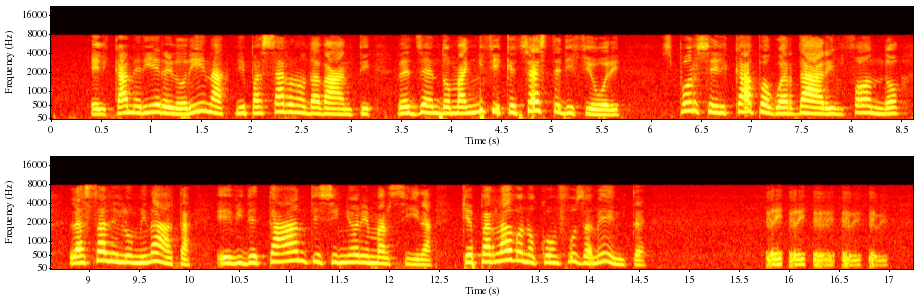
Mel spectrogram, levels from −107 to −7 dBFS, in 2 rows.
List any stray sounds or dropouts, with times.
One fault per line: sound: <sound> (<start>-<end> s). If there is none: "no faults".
sound: laugh (15.8-17.0 s)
